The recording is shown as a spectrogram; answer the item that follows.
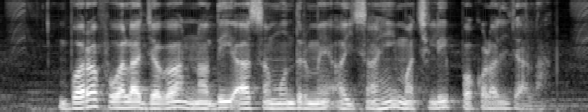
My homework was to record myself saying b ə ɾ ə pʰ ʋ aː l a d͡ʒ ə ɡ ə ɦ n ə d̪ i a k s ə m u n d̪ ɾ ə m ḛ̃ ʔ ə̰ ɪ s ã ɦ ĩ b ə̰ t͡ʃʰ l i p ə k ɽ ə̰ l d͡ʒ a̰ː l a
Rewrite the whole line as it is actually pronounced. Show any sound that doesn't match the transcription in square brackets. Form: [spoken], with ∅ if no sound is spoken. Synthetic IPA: b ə ɾ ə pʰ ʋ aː l a d͡ʒ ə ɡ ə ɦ n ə d̪ i a [∅] s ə m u n d̪ ɾ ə m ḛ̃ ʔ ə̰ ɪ s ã ɦ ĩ [m] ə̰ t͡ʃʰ l i p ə k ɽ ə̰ l d͡ʒ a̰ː l a

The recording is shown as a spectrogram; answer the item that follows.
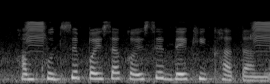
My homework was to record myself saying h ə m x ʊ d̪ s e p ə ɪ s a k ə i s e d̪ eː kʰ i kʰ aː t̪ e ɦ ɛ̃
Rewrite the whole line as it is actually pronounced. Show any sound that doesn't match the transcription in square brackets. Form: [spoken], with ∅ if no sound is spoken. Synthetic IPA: h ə m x ʊ d̪ s e p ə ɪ s a k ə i s e d̪ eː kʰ i kʰ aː t̪ [a] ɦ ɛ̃

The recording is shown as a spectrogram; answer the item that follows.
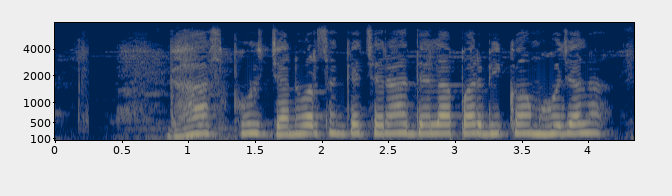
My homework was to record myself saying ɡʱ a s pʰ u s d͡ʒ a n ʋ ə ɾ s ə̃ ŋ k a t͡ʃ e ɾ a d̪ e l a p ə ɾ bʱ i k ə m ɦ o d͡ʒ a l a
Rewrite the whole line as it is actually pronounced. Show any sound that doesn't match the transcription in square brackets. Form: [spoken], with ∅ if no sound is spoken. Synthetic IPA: ɡʱ a s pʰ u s d͡ʒ a n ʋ ə ɾ s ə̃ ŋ k [e] t͡ʃ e ɾ a d̪ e l a p ə ɾ bʱ i k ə m ɦ o d͡ʒ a l a

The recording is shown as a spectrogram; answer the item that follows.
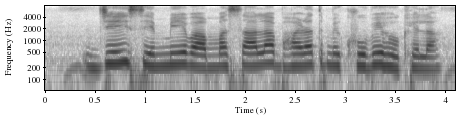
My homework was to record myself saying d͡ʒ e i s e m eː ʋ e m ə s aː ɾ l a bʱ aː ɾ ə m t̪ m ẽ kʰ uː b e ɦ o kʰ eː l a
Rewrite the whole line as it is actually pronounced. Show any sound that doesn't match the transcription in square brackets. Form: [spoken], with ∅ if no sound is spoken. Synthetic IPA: d͡ʒ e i s e m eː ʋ [a] m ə s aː [∅] l a bʱ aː ɾ ə [∅] t̪ m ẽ kʰ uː b e ɦ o kʰ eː l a

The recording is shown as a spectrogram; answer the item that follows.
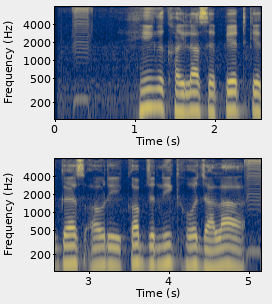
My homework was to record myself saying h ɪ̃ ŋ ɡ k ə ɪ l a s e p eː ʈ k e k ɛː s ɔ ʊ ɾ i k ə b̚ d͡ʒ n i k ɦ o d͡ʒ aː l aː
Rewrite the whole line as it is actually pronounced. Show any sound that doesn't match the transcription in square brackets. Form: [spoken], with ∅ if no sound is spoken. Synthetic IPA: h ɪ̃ ŋ ɡ [kʰ] ə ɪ l a s e p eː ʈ k e [ɡ] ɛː s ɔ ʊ ɾ i k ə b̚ d͡ʒ n i k ɦ o d͡ʒ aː l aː

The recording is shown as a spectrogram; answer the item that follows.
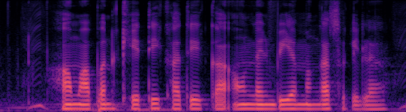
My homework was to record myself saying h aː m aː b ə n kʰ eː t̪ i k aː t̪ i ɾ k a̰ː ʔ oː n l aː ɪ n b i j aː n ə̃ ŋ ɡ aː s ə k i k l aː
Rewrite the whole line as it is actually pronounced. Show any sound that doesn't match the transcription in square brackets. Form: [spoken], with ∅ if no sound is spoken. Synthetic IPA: h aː m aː [p] ə n kʰ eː t̪ i [kʰ] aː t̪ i ɾ k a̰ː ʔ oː n l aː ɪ n b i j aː [m] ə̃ ŋ ɡ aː s ə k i [∅] l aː

